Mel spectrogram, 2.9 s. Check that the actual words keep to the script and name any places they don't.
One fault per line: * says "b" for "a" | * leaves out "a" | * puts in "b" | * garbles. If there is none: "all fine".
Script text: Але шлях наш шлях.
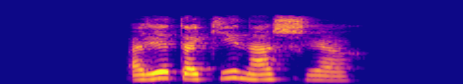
* says "такі" for "шлях"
